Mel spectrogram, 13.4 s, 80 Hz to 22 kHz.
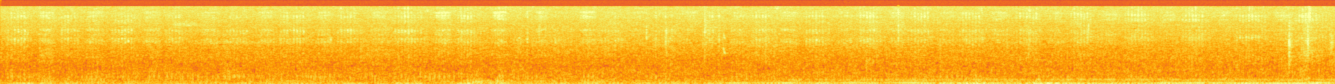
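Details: British shorthair kittens in their first month of growth, from newborn to 30 days, with a steady low rumbling purr that continues throughout and swells slightly louder toward the end. Faint rustling and clicking sit in the background.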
